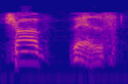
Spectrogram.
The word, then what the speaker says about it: Chavez: And the man's name is Chavez. C-H-A-V-E-Z. Yeah. The same way you would pronounce Perez, P-E-R-E-Z.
